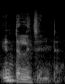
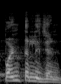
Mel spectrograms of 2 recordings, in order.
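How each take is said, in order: First: The word begins with an 'in' sound. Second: The word begins with a 'pun' sound. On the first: The speaker calls it right. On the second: The speaker calls it wrong. "ಅದು ಪಂಟಲಿಜೆಂಟ್ ಅಲ್ಲ"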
